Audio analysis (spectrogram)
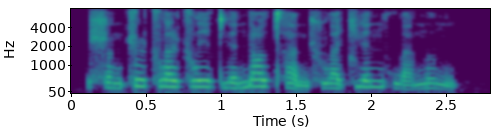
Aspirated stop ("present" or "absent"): present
